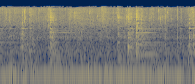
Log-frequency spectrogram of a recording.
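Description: Food fries hard in a smoking-hot pan and is turned with a slotted skimmer. A steady hiss and crackle runs throughout, with scattered louder pops and stirring sounds, and no voices.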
